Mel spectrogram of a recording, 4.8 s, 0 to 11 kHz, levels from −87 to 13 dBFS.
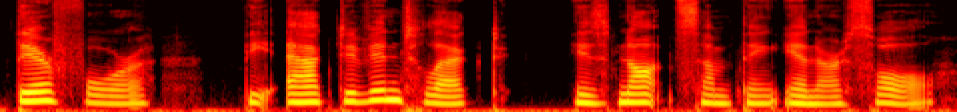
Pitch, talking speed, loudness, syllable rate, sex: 195 Hz, 125 wpm, -20 LUFS, 5.3 syllables/s, female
